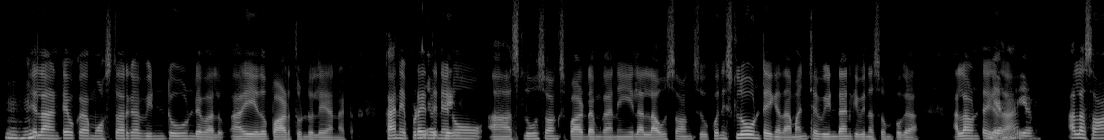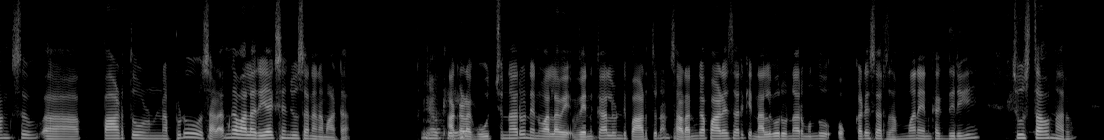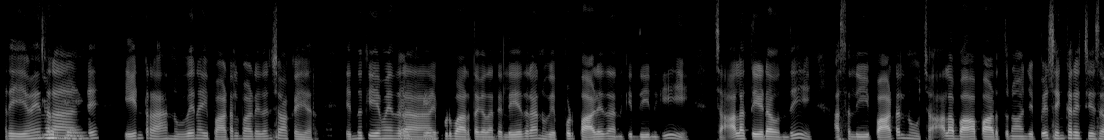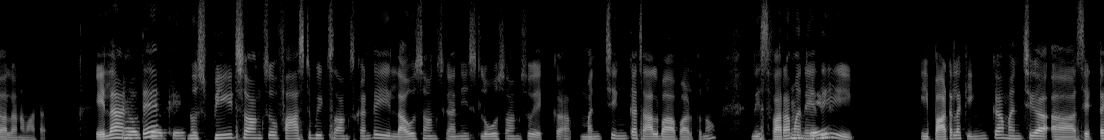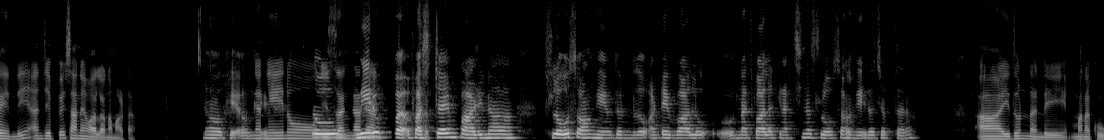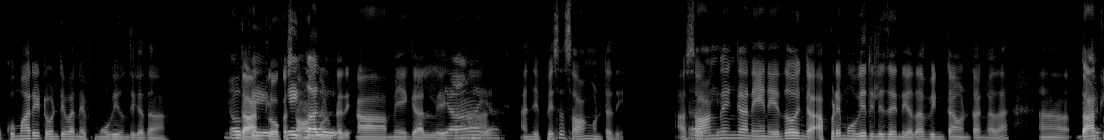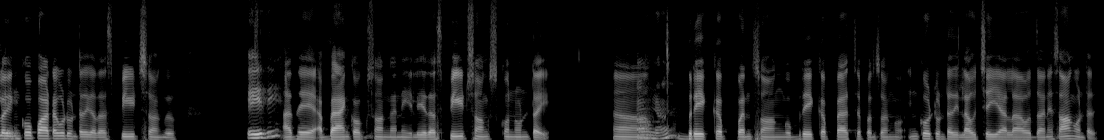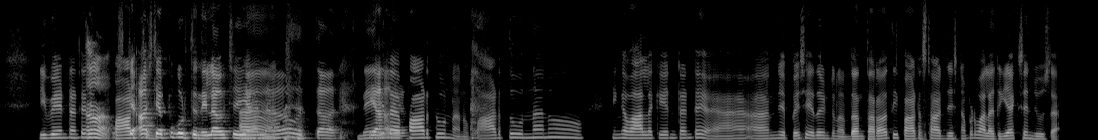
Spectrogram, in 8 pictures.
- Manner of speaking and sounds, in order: other background noise; in English: "స్లో సాంగ్స్"; in English: "లవ్"; in English: "స్లో"; in English: "సడెన్‌గా"; in English: "రియాక్షన్"; in English: "సడెన్‌గా"; in English: "షాక్"; in English: "ఎంకరేజ్"; in English: "స్పీడ్"; in English: "ఫాస్ట్ బీట్ సాంగ్స్"; in English: "లవ్ సాంగ్స్"; in English: "స్లో సాంగ్స్"; "ఎక్కువ" said as "ఎక్క"; in English: "సో"; in English: "ఫస్ట్ టైమ్"; in English: "స్లో సాంగ్"; in English: "స్లో"; in English: "మూవీ"; in English: "సాంగ్"; in English: "మూవీ రిలీజ్"; in English: "స్పీడ్"; in English: "సాంగ్"; in English: "స్పీడ్ సాంగ్స్"; in English: "సాంగ్"; in English: "లవ్"; in English: "సాంగ్"; tapping; in English: "స్టెప్"; giggle; singing: "లవ్ చేయాలా వద్ధా?"; cough; in English: "స్టార్ట్"; in English: "రియాక్షన్"
- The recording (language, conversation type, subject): Telugu, podcast, స్నేహితులు లేదా కుటుంబ సభ్యులు మీ సంగీత రుచిని ఎలా మార్చారు?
